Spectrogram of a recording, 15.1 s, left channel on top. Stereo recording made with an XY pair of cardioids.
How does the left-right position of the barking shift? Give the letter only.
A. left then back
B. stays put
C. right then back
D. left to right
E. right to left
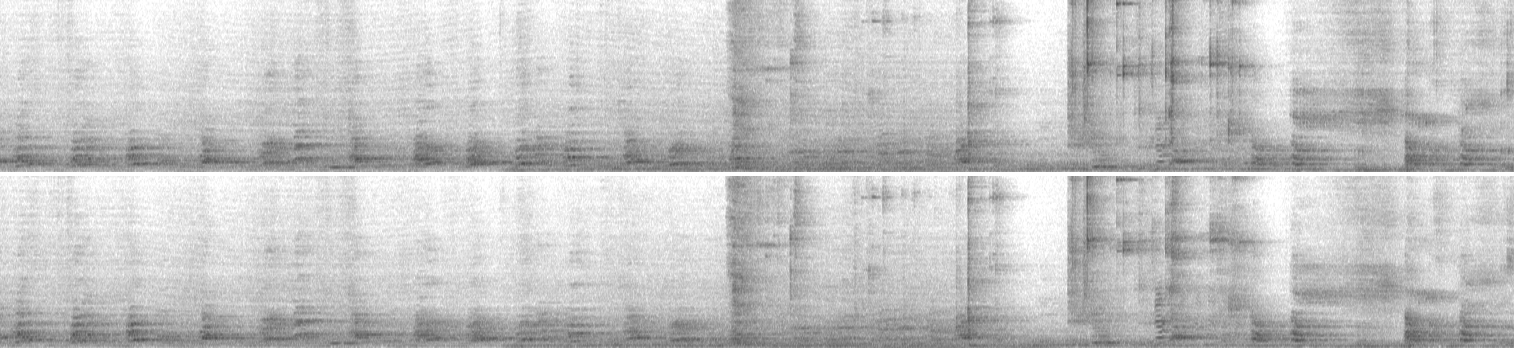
A.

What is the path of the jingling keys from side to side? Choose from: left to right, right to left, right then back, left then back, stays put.
right to left.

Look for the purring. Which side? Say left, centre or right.
left.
